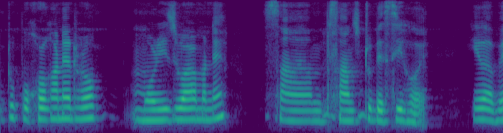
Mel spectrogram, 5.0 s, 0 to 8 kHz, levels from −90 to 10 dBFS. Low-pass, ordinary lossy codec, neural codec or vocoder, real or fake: none; none; none; real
